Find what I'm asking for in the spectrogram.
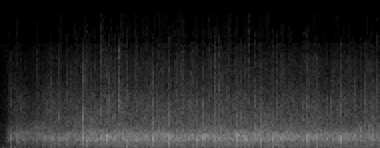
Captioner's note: applauding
